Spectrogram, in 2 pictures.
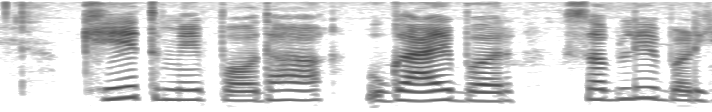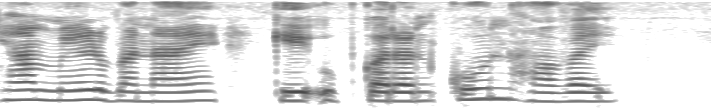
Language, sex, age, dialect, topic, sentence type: Chhattisgarhi, female, 18-24, Northern/Bhandar, agriculture, question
